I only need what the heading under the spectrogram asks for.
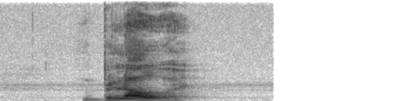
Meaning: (adjective) inflection of blauw: 1. masculine/feminine singular attributive 2. definite neuter singular attributive 3. plural attributive
- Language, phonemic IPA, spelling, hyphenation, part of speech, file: Dutch, /ˈblɑu̯ə/, blauwe, blau‧we, adjective / noun, Nl-blauwe.ogg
